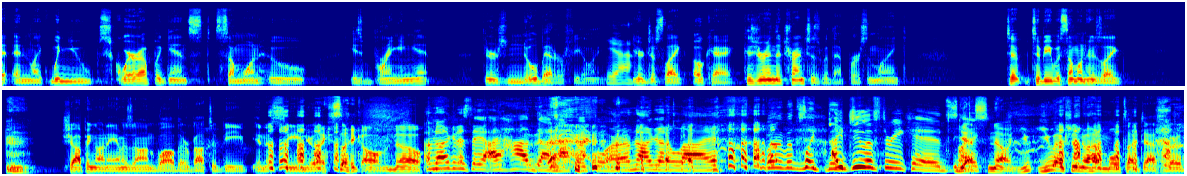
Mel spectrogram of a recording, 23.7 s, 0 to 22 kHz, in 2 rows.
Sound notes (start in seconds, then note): 11.8 clearinh throat; 14.3 Kate laughing; 17.1 laughing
